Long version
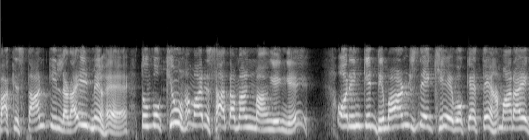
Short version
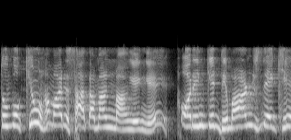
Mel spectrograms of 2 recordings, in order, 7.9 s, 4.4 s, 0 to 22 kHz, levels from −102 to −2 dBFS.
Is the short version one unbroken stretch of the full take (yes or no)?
no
